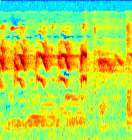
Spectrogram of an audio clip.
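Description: Pure Aseel chicken chicks on a farm clucking and peeping in a continuous, close chorus of overlapping high chirps, fairly quiet throughout.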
